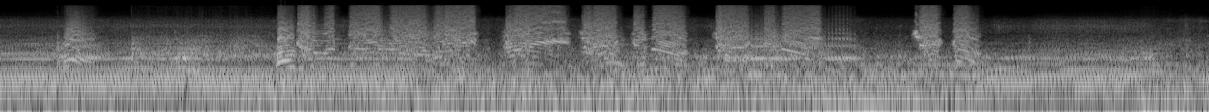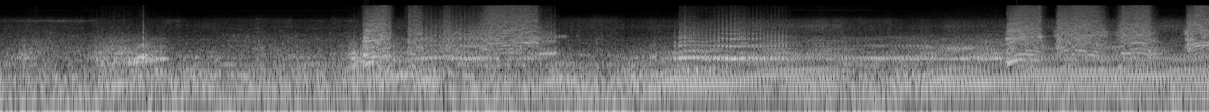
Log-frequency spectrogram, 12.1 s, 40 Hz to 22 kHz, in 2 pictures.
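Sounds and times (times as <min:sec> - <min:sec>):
road and wind noise: 0:00.0 - 0:12.0
truck engine running hard: 0:00.0 - 0:12.0.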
